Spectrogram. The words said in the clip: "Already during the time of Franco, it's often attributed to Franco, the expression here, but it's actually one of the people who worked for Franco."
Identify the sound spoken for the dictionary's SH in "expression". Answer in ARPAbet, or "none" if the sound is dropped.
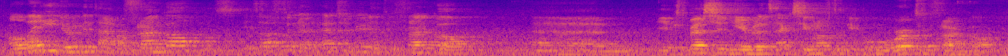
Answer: S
